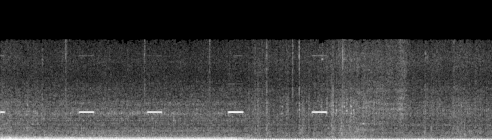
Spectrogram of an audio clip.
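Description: Toyota Land Cruiser's engine droning steadily under load with gravel-road tyre noise, heard from inside the cab while climbing. About three seconds in, the engine note drops lower.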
